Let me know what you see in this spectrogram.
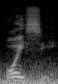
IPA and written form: ˈbɔɪsi (Boise)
